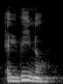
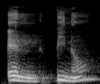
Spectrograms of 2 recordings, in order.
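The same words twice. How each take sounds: First: Both words run together as one unstressed unit. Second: Both words are separated, each with its own stress. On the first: It is the article followed by the noun: the wine. "juntamos el artículo el a la palabra vino, pronunciándolo como si fuera una palabra trisílaba y llana" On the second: It is the pronoun followed by the verb: he came. "las separamos"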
